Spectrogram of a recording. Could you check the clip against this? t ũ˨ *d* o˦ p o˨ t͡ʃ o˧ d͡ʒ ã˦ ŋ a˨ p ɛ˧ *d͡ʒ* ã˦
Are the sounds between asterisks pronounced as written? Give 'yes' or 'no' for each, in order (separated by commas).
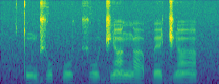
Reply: no, yes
